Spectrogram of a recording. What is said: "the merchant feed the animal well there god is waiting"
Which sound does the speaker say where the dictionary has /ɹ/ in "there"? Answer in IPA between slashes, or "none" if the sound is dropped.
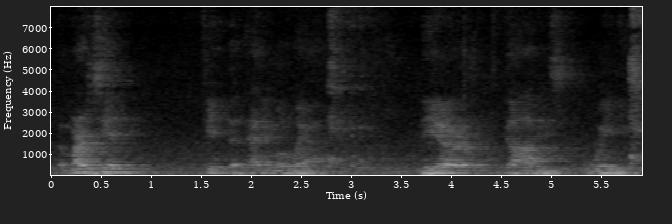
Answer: /ɹ/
